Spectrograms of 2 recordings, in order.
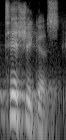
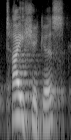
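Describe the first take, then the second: First: Tychicus with a short i, TISH-ih-kus; usual pronunciation. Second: Tychicus with a long i, TIE-shi-kus; alternative pronunciation. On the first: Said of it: "I've always been taught Tychicus". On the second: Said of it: "or as some books say". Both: Shown as a demonstration.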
